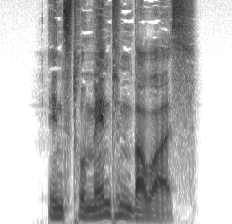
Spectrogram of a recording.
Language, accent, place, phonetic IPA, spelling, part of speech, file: German, Germany, Berlin, [ɪnstʁuˈmɛntn̩ˌbaʊ̯ɐs], Instrumentenbauers, noun, De-Instrumentenbauers.ogg
- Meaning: genitive singular of Instrumentenbauer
